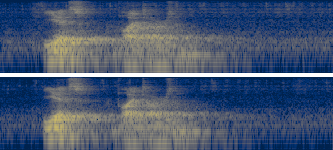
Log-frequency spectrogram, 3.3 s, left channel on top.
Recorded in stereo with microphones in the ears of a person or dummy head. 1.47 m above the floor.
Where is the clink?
I don't hear a clink.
